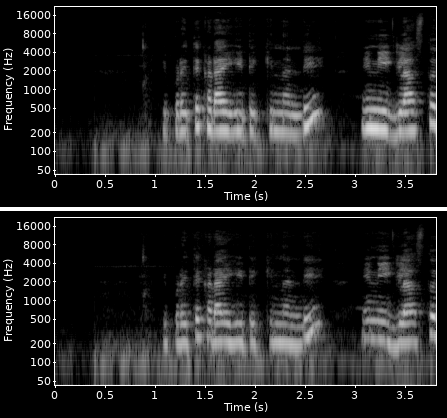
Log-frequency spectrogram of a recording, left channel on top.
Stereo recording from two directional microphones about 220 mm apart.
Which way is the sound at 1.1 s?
45° left (ahead or behind).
